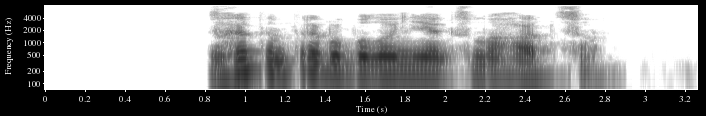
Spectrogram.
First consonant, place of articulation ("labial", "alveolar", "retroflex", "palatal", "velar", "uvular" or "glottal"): alveolar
